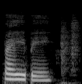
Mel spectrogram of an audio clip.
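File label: "baby", English; pronunciation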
